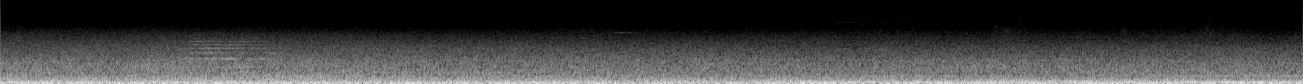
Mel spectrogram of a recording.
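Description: Wind blows steadily and rumbles outdoors.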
